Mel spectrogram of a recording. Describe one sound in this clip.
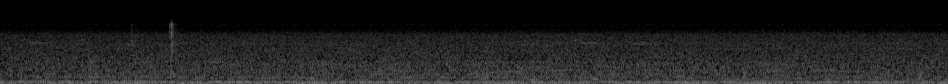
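A metal tool scrapes and clinks against a mower's underside.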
